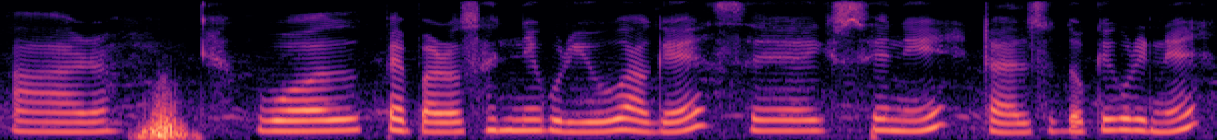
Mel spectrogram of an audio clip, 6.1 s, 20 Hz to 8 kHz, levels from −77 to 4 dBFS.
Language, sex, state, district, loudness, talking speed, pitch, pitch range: Chakma, female, Tripura, Unakoti, -20 LUFS, 110 wpm, 225 Hz, 210-240 Hz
